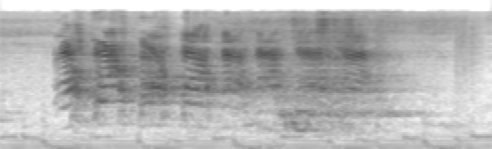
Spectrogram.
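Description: A toddler laughing in a run of breathy pulses for about a second and a half, with background music underneath.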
